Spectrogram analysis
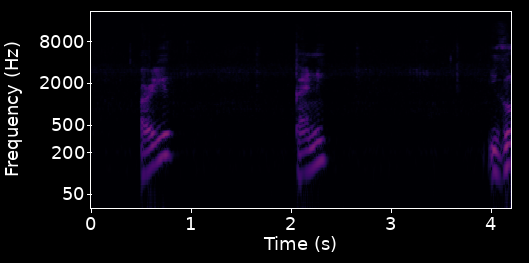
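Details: Lynx hybrid exotic pet cat indoors at bedtime, giving two short meows about one and a half seconds apart. Each is harmonic-rich and sweeps downward, and a third call begins just as the recording ends. The small room is otherwise quiet.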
